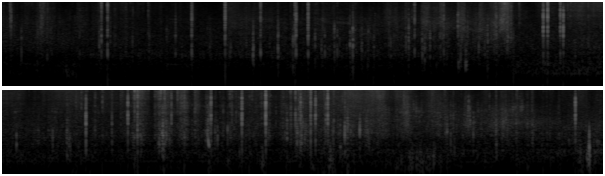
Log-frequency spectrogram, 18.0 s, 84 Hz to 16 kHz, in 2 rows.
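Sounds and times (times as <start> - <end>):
dry twigs snapping: 1.4 - 8.7, 10.0 - 18.0
faint rustle: 8.4 - 18.0.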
